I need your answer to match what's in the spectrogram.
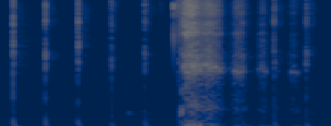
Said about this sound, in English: That was clapping and nothing else.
